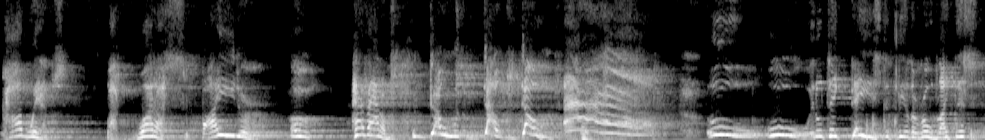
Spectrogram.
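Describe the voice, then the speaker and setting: Fretful, devoted male hobbit sidekick for fantasy audio drama: high, excitable voice ringing in long cavern reverb. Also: very slow, exaggerated voice. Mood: alarmed, fierce. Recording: echoey cavern reverb, faint noise.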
